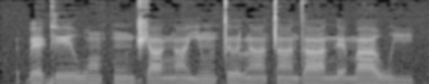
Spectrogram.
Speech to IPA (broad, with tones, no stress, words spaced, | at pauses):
ɓɛ˧ɡeː˧wɔ̃˦ kũ˧d͡ʒa˨ŋã˨ jũ˦tə˧ lã˨tã˧ daː˧nɛ˨maː˦wi˦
